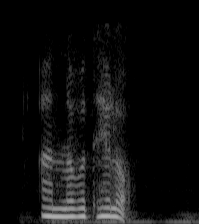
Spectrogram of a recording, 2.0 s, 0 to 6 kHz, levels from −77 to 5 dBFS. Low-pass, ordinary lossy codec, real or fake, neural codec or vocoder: 5.4 kHz; AAC, 24 kbps; real; none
